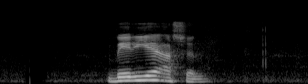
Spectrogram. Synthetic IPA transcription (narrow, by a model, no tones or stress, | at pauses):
beɾijeaʃen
